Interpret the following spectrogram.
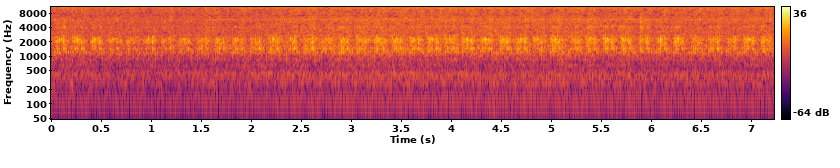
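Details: Old 6.2L diesel, sat unused 10+ years, idling with sharp regular clatter about three times a second; injector knock caused by weak or stuck injectors failing to reach pop-off pressure, effectively advancing injection timing.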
